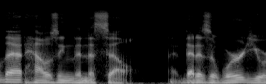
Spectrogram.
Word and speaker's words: nacelle: Yeah, and engineers call that housing the nacelle.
